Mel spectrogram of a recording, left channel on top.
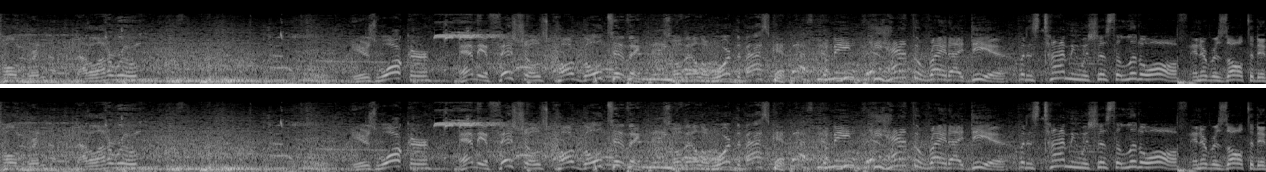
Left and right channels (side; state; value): both; identical; correlation 1.00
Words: Holmgren. Not a lot of room. Here's Walker, and the officials call goaltending, so they'll award the basket. I mean, he had the right idea, but his timing was just a little off, and it resulted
